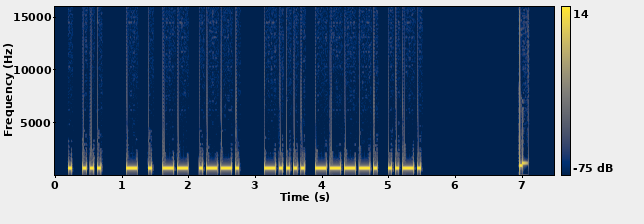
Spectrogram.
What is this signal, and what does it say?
Morse code, heard as a keyed tone, about 22 wpm, 700 Hz. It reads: ES TEMP 69F
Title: K1USN SST QSO Practice 22wpm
